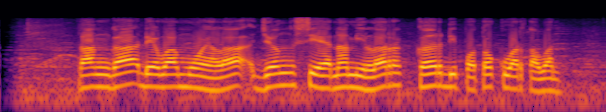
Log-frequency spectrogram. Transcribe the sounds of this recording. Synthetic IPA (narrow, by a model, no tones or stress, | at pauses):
raŋɡadɛwamɔɛlad͡ʒɨŋsiɛnamilərkɨrdipɔt̪ɔkuwart̪awan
